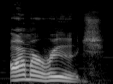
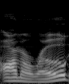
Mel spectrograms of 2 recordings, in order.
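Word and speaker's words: Armarouge: well two of them are are uh our pronunciations armor Rouge that's the name of that Pokemon I said armor Rogue I will specifically I said armor Rogue or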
